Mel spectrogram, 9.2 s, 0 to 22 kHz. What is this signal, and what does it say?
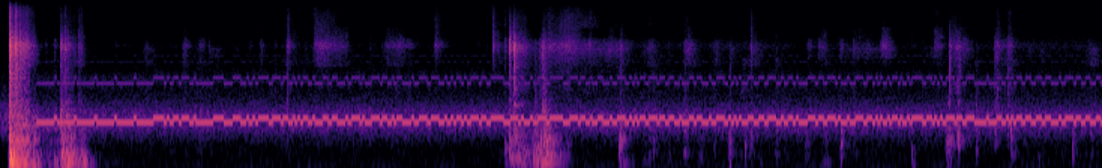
RTTY (45.45 baud, 170 Hz shift), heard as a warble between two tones, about 1200 Hz centre, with radio static, a narrow filter and the noise of a restroom. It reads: ONE SUCH BAND THAT WAS PLAYING HARDER MUSIC …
